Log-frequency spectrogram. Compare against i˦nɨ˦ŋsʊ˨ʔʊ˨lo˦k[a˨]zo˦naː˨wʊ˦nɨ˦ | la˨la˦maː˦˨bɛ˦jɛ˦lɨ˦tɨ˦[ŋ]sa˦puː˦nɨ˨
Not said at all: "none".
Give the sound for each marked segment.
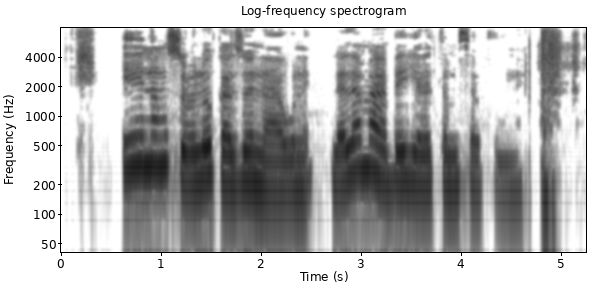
a˨, m

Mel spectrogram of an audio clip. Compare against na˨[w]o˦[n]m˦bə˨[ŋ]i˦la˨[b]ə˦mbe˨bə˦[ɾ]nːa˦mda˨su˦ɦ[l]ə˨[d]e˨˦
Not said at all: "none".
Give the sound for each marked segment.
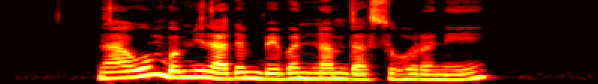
w, none, m, d, none, ɾ, n

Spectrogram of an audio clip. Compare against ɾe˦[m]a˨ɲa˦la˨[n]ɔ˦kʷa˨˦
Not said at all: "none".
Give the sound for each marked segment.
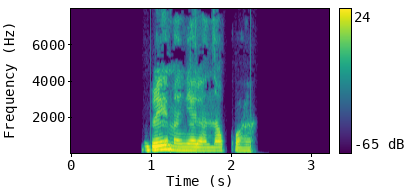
m, n

